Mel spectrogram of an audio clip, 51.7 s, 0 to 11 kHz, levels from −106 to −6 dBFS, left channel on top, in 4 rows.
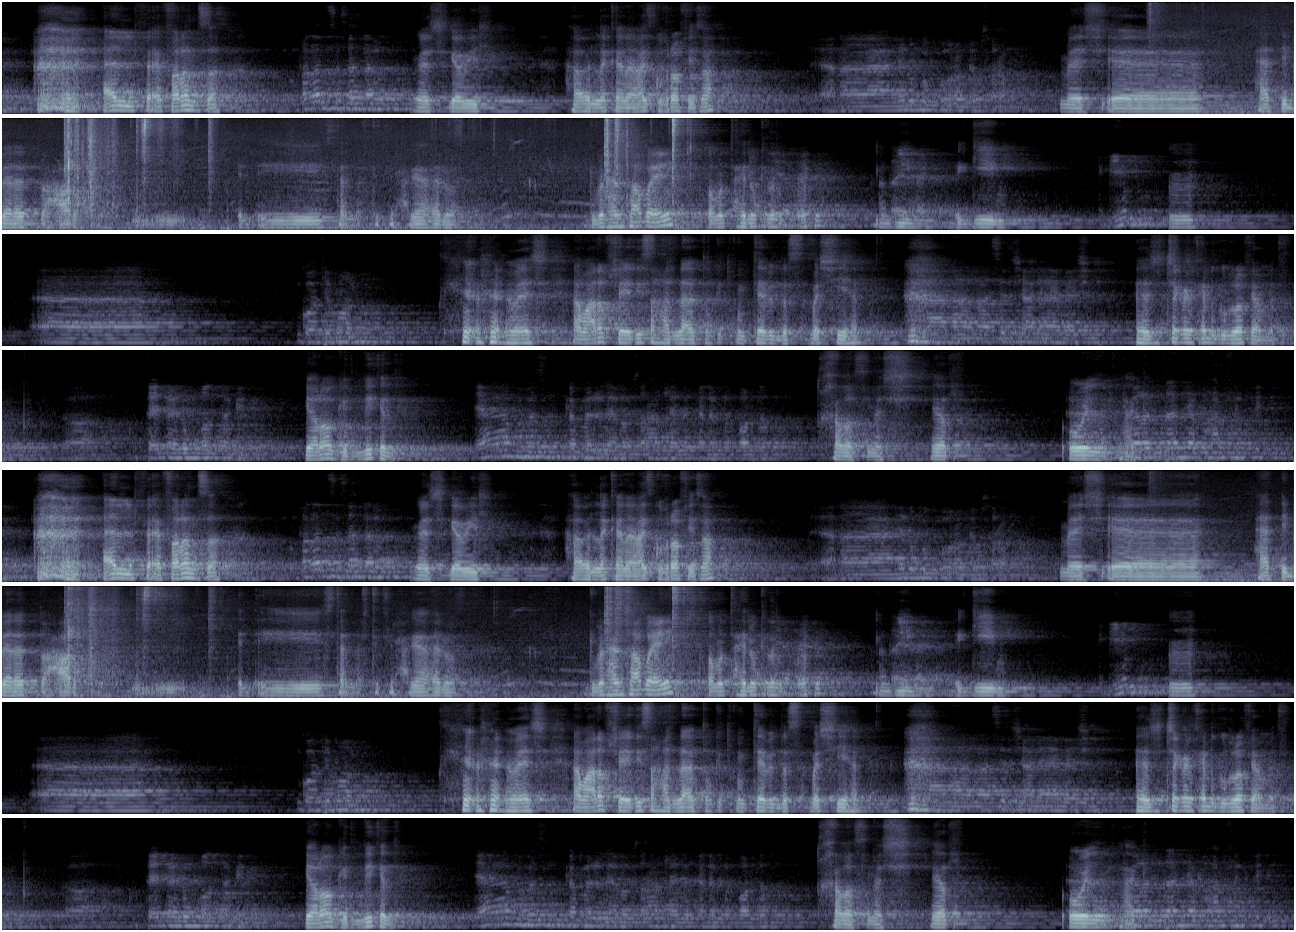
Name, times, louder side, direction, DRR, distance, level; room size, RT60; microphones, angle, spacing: voice 1, 0.3-2.5 4.1-4.9 5.6-7.2 10.6-12.0 12.5-13.9 14.2-14.8 15.3-17.5 18.7-19.7 20.0-21.0 21.6-23.0 24.6-24.9 30.2-34.4 34.9-35.2 37.2-38.6 41.8-42.7 46.9-48.3 49.4-50.1, right 1 dB, 15° right, 7 dB, 0.6 m, -42 dB
voice 2, 2.8-3.9 8.1-10.1 20.4-21.0 21.7-22.2 23.9-24.4 26.2-27.5 28.8-29.5 35.0-36.9 39.4-39.7 40.2-41.3 43.5-46.4 49.4-51.3, equal, 10° left, -3 dB, 6.8 m, -57 dB
sound 1, 11.4-19.8, left 9 dB, 50° left, 1.3 m, -49 dB
29.5 x 25.0 x 6.6 m, 2.4 s
head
